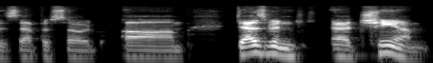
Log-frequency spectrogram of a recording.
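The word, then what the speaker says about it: Chiam: the end of this episode um desmond uh cham cham i think is how you say his name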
